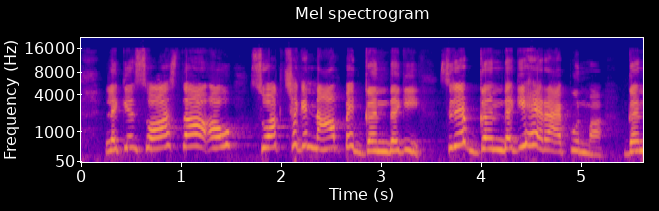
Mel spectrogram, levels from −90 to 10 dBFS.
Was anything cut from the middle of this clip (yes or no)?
no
